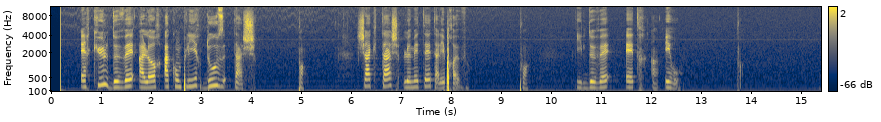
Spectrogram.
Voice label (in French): dictee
